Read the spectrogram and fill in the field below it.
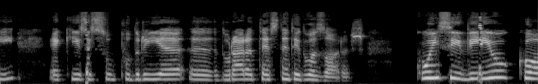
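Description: Repeated frames: a run of compressed frames was played twice, so the speech stutters back over itself. At 0.85 s about 0.10 s repeats, fitting roughly four frames; at 4.77 s about 0.05 s repeats. Each repeat lengthens the audio by that amount.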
